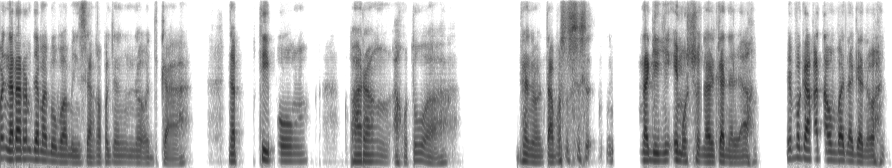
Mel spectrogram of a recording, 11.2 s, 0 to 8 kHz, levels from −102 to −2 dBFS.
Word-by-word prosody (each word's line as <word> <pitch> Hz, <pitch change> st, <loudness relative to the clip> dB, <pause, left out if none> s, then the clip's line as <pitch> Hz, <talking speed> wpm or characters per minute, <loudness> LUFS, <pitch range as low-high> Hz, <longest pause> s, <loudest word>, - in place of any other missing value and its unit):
ba? 185 Hz, -, +2 dB
Nararamdaman 160 Hz, -3 st, +6 dB
mo 130 Hz, -, -1 dB
ba 120 Hz, -, +1 dB
minsan 110 Hz, 0 st, -5 dB
kapag 115 Hz, 0 st, -7 dB
nanonood 105 Hz, -4 st, -9 dB
ka, -, -, -7 dB, 0.4 s
na -, -, +1 dB, 0.2 s
tipong, 130 Hz, -4 st, -1 dB, 0.6 s
"Parang 125 Hz, -3 st, -1 dB
ako 105 Hz, +1 st, -8 dB
'to, 140 Hz, -, -9 dB
ah." 95 Hz, -5 st, -8 dB, 0.9 s
Gano'n? 115 Hz, -5 st, -2 dB
Tapos 110 Hz, -, +1 dB
sususu -, -, 0 dB, 0.6 s
nagiging 145 Hz, 0 st, +6 dB
emotional 125 Hz, -4 st, +3 dB
ka 115 Hz, -, +4 dB
nalang. 110 Hz, +3 st, -4 dB, 0.3 s
May 175 Hz, -, -5 dB
pagkakataon 165 Hz, -5 st, +4 dB
ba 145 Hz, -1 st, +3 dB
na 130 Hz, -, +1 dB
gano'n? 110 Hz, +2 st, 0 dB
125 Hz, 140 wpm, -25 LUFS, 110-145 Hz, 0.9 s, Nararamdaman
